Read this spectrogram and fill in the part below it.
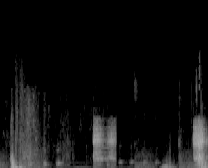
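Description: Chickens cluck in the video game Minecraft, a few short clucks in separate bursts, moderately loud, with no talk over them.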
